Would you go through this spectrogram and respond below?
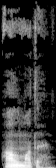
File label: "almadi", Turkish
